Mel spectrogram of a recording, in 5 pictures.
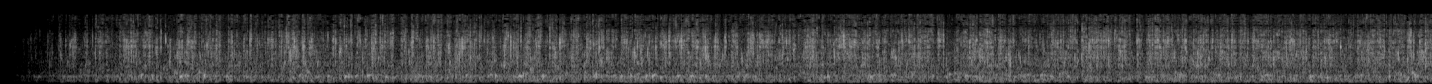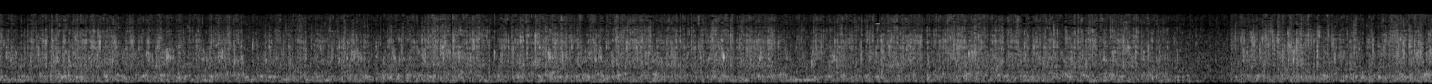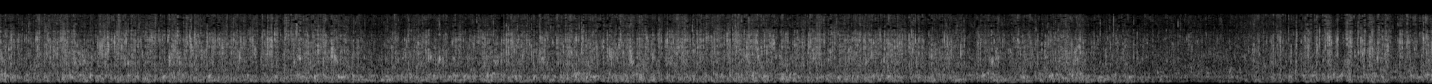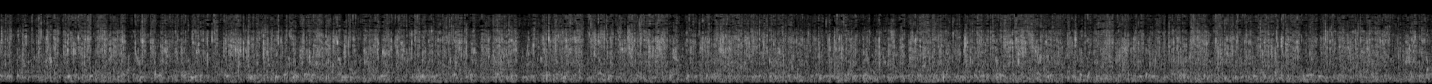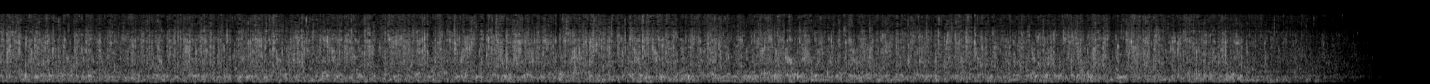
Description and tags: Fountain Reflux & Dropping Water
Fountain reflux recording, with Zoom H4
trickling, liquid, gurgle, creek, shallow, bubbling, meditative, flow, trickle, waves, relaxing, brook, fountain, babbling, river, water, nature, gurgling, ambient, field-recording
